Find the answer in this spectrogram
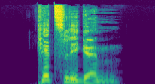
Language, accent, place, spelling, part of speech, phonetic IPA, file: German, Germany, Berlin, kitzligen, adjective, [ˈkɪt͡slɪɡn̩], De-kitzligen.ogg
- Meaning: inflection of kitzlig: 1. strong genitive masculine/neuter singular 2. weak/mixed genitive/dative all-gender singular 3. strong/weak/mixed accusative masculine singular 4. strong dative plural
